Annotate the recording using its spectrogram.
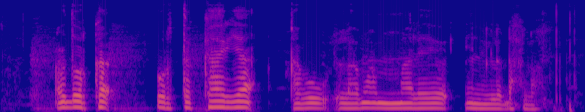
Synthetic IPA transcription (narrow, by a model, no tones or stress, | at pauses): ʕʊðʊrkʰɐ | ʊrt̪ʰɐkʰaːɾjɐ | qɑβuwlɐmɐmɐlɛːjɔɪnɛlɐɖɑħlɔ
